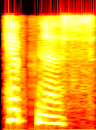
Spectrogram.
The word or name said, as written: hipness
